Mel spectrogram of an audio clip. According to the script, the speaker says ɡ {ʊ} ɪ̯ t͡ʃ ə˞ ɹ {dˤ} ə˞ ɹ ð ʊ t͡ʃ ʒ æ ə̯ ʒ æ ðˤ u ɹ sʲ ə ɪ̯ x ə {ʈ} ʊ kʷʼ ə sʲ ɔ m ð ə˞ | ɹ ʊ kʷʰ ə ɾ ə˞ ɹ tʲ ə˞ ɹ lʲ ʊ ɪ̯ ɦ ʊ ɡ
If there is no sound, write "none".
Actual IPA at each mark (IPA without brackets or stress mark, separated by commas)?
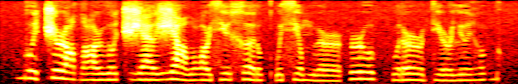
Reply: ʊ, dˤ, ɾ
